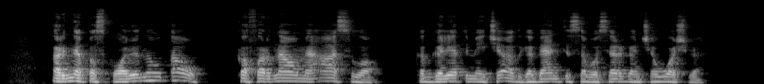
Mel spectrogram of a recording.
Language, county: Lithuanian, Vilnius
